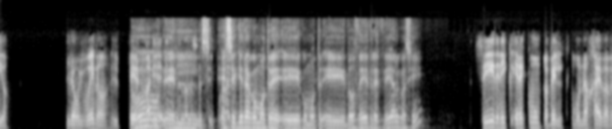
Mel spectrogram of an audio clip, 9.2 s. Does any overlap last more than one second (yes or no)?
yes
